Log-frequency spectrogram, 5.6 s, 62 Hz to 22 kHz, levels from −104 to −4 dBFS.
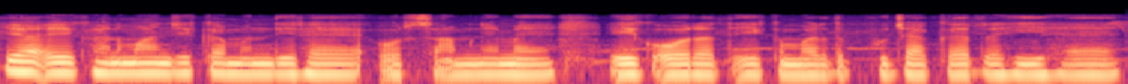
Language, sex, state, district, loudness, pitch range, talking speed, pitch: Hindi, male, Jharkhand, Deoghar, -16 LUFS, 125-135 Hz, 190 wpm, 130 Hz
